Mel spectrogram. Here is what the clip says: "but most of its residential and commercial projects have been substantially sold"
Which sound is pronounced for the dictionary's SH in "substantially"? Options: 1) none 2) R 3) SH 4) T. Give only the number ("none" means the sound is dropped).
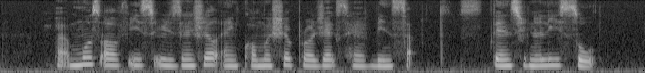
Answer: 1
